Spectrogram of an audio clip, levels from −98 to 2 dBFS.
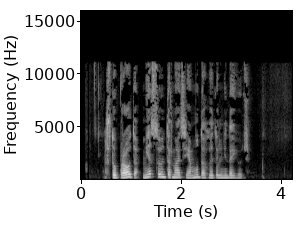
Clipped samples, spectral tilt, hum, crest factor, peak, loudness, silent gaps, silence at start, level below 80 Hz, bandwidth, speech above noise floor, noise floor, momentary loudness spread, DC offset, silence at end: under 0.1%; -4 dB/octave; none; 22 dB; -8 dBFS; -27 LUFS; none; 0.5 s; -82 dBFS; 11.5 kHz; 43 dB; -70 dBFS; 19 LU; under 0.1%; 0.9 s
